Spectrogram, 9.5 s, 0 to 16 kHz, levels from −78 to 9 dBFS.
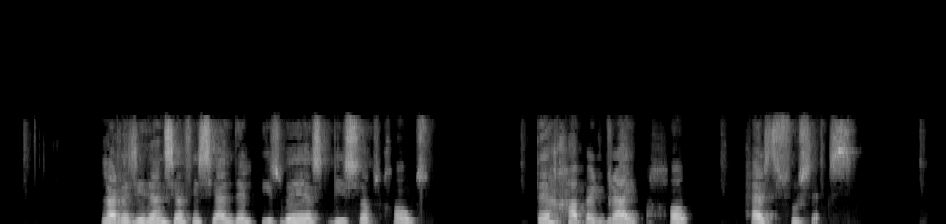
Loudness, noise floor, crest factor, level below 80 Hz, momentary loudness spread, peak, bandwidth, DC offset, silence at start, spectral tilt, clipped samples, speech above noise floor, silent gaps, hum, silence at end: -20 LUFS; -62 dBFS; 20 dB; -70 dBFS; 9 LU; 0 dBFS; 8.2 kHz; under 0.1%; 1 s; -4 dB/octave; under 0.1%; 43 dB; 4.44-5.20 s, 5.29-5.35 s, 6.98-7.18 s; none; 0.95 s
